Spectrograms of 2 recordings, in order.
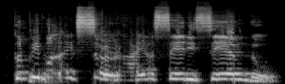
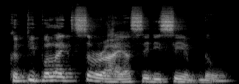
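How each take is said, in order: First: Loud, high, drawn-out question; emphatic call-out. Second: Said in the usual way. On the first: Real, not acted. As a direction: put the question to everyone, slow and loud. Repeats the question loudly for effect.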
